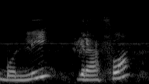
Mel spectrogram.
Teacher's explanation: bolígrafo, que lleva acento en la LI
